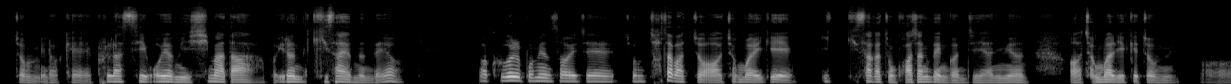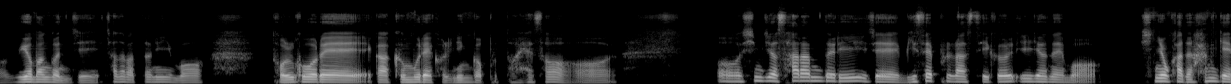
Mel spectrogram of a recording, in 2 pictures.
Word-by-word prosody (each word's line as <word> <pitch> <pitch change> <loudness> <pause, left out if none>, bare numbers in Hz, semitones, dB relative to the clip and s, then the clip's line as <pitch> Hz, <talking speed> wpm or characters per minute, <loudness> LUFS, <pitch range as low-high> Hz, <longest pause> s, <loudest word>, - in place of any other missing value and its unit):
좀 90 -2 -6
이렇게 85 -2 -8
'플라스틱 130 0 +1
오염이 120 -5 +3
심하다.' 110 - +1
뭐 - - -10
이런 125 -2 +3
기사였는데요. 115 +2 0 0.8
어 - - -3
그걸 180 +1 +5
보면서 155 -3 0
이제 135 -2 -1
좀 135 -1 -6
찾아봤죠. - - +2
어 100 0 +2
정말 110 0 0
이게 105 - 0 0.3
이 - - -10 0.2
기사가 - - +1
좀 - - -2
과장된 110 -2 +1
건지 90 +2 -6
아니면 95 0 -4 0.4
어 - - 0
정말 110 -1 +2
이렇게 100 - -2
좀 90 -2 -5 0.3
어 90 0 -16
위험한 115 0 +3
건지 90 -3 -3
찾아봤더니 115 -1 -5
뭐 100 0 -5 0.7
돌고래가 110 -1 +4
그물에 110 0 +2
걸린 100 +3 -6
것부터 - - -8
해서 115 -7 -4
어 95 +1 -8 1.1
어 135 0 -2
심지어 165 +3 +1
사람들이 165 0 +3
이제 120 -5 0
미세 125 +9 +2
플라스틱을 130 -1 0
1 135 0 -2
년에 125 -4 0
뭐 105 - -4 0.5
'신용카드 140 -4 +3
1 150 +6 -2
개 135 -2 +5
115 Hz, 275 characters per minute, -28 LUFS, 100-135 Hz, 1.1 s, 그걸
